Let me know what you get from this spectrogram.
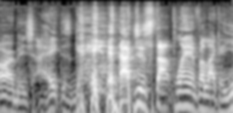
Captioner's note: laughing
